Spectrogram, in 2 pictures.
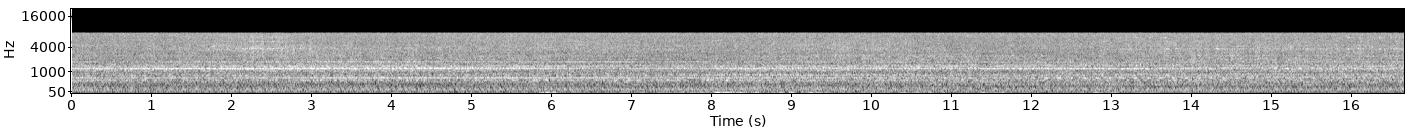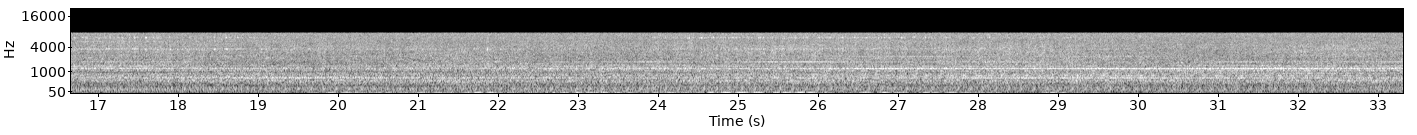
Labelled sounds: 0.0	0.5	vessel noise, 0.99 to 1.4 kHz

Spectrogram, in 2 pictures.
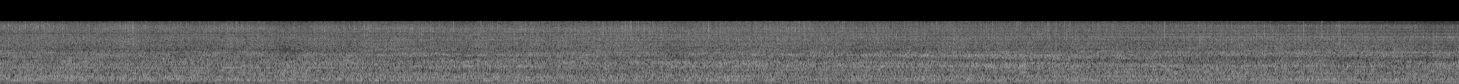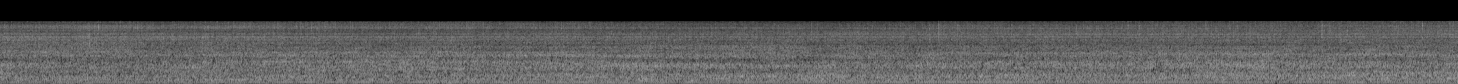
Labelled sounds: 3.6	3.9	vessel noise, 1.8 to 2.1 kHz

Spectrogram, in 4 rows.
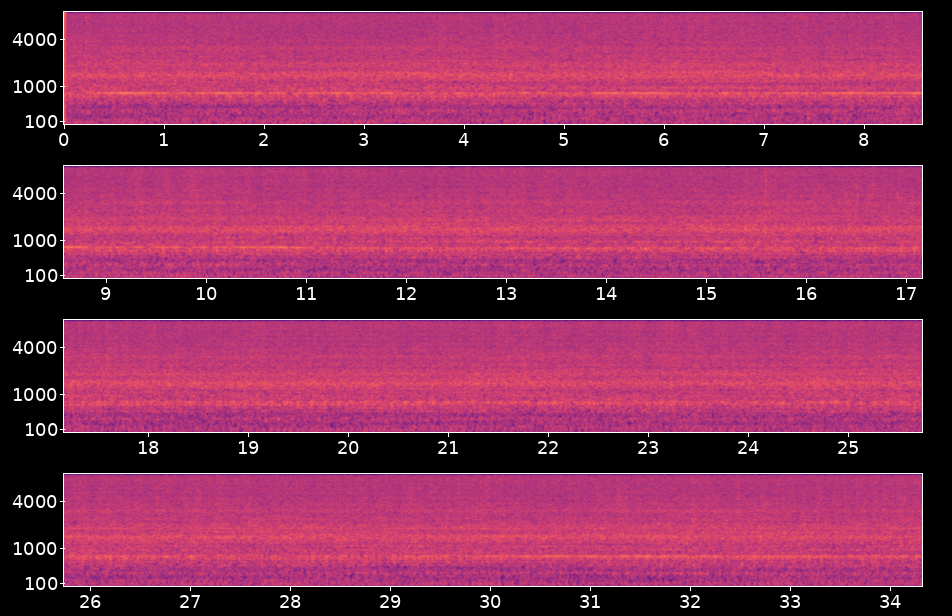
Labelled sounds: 0.2	0.9	vessel noise, 0.80 to 0.86 kHz

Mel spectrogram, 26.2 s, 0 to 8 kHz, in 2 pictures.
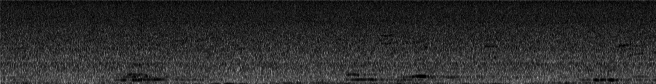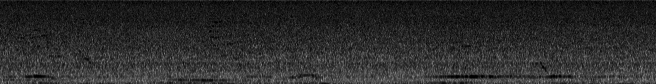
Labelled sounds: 7.6	7.9	humpback whale, 2.1 to 2.2 kHz
9.7	9.9	humpback whale, 1.4 to 1.5 kHz
12.3	12.6	humpback whale, 1.4 to 1.6 kHz

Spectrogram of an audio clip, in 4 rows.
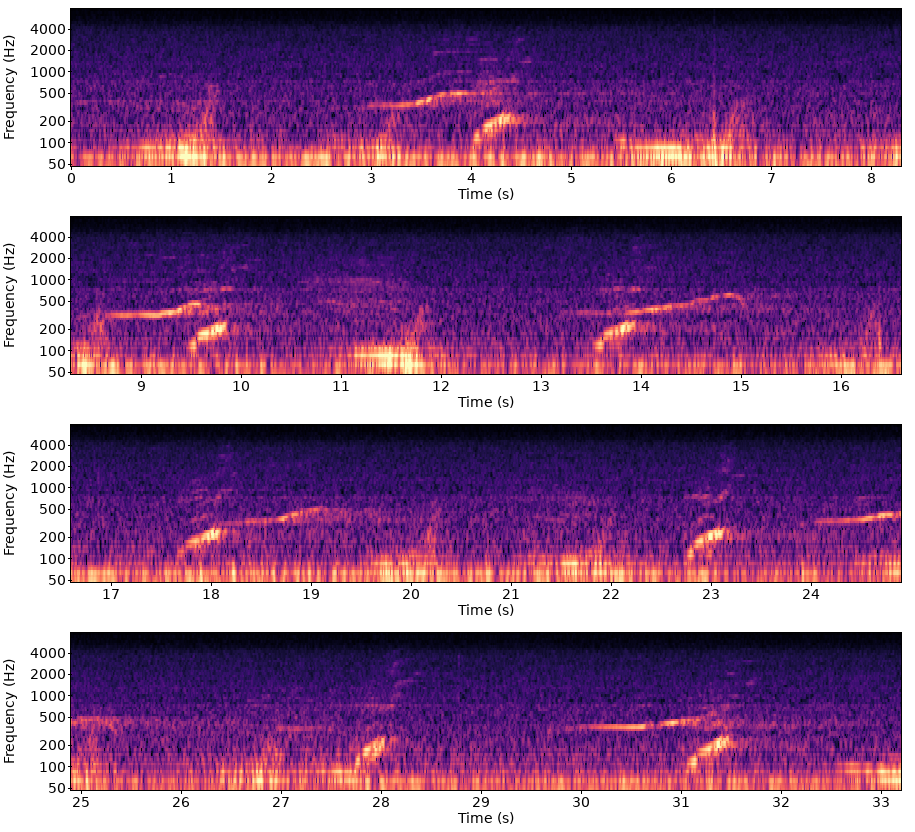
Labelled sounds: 3.6	3.9	humpback whale, 1.8 to 2.0 kHz
9.9	10.2	humpback whale, 1.4 to 1.6 kHz
11.1	11.4	humpback whale, 0.90 to 1.1 kHz
13.9	14.2	humpback whale, 2.8 to 3.1 kHz
28.1	28.4	humpback whale, 1.4 to 1.8 kHz

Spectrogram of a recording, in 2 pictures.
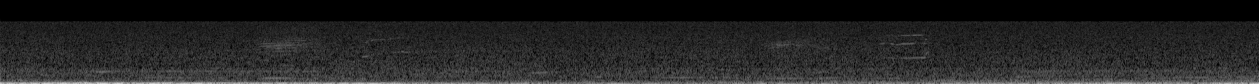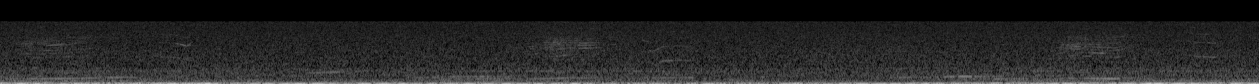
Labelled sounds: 2.6	3.0	humpback whale, 2.1 to 2.5 kHz
3.6	3.9	humpback whale, 2.7 to 3.2 kHz
7.7	8.0	humpback whale, 2.3 to 2.6 kHz
8.9	9.3	humpback whale, 1.2 to 4.0 kHz
13.1	13.3	humpback whale, 2.3 to 2.6 kHz
14.3	14.5	humpback whale, 2.2 to 2.7 kHz
18.4	18.6	humpback whale, 2.0 to 2.2 kHz
19.2	19.4	humpback whale, 0.99 to 1.3 kHz
23.5	23.8	humpback whale, 2.1 to 2.2 kHz
24.5	24.8	humpback whale, 1.3 to 1.4 kHz

